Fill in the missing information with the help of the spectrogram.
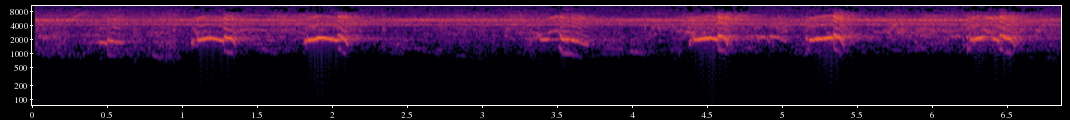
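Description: A young Turquoise-fronted parrot gives short, harsh, squawky calls with quick bends in pitch, several per burst at an irregular pace, over a steady high hiss.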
